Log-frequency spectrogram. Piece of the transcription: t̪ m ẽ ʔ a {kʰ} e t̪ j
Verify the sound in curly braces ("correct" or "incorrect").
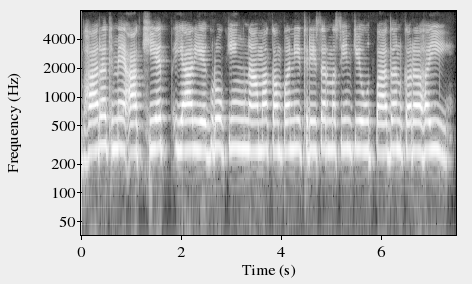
correct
